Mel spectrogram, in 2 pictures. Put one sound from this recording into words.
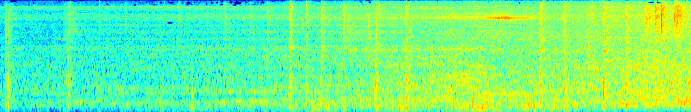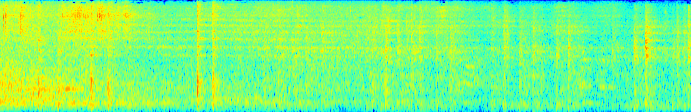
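An electric train rumbles past close by, growing louder and then fading.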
